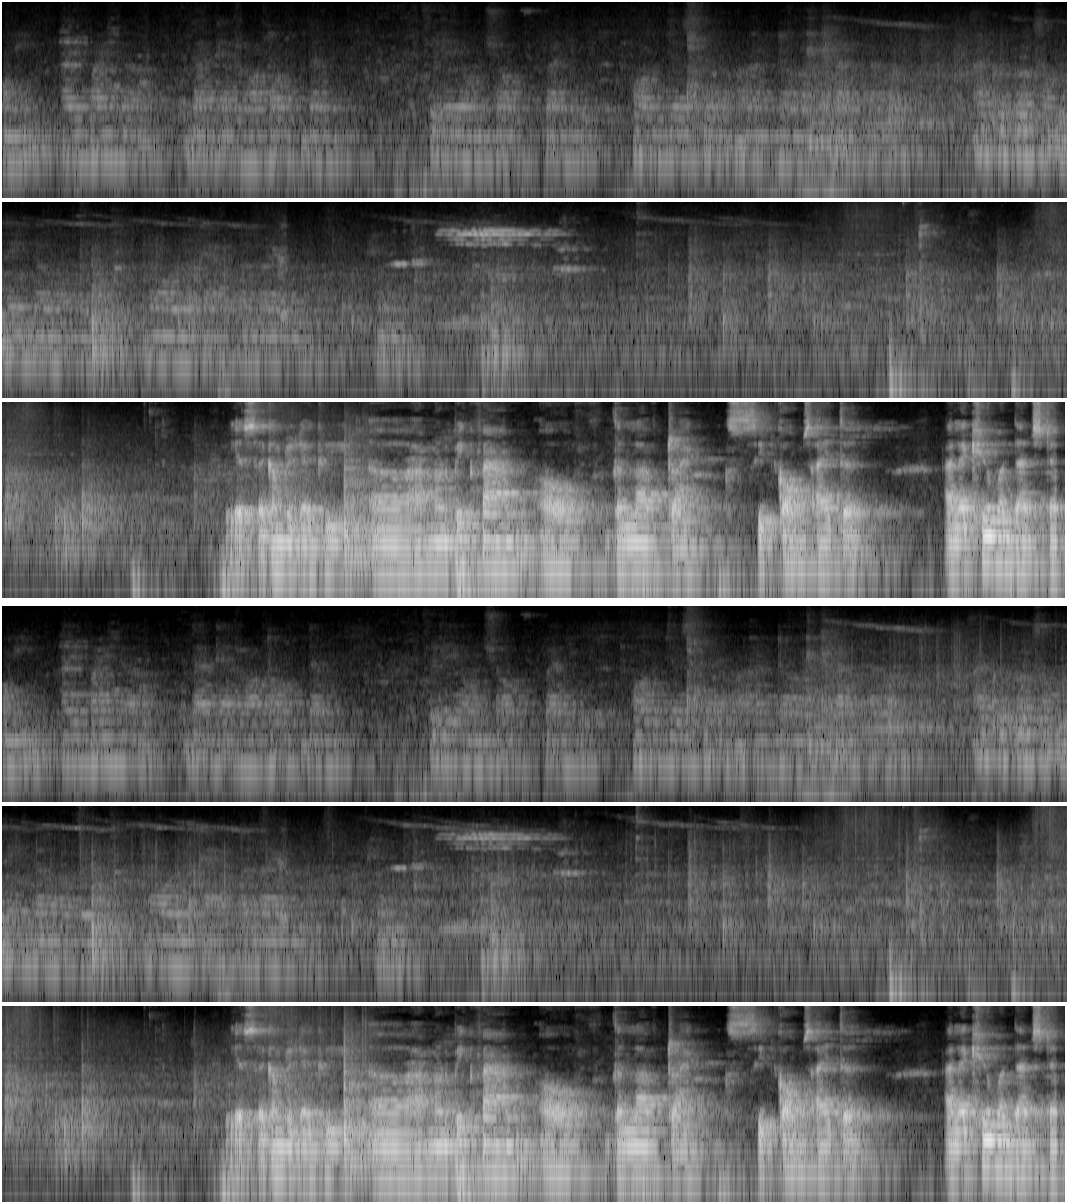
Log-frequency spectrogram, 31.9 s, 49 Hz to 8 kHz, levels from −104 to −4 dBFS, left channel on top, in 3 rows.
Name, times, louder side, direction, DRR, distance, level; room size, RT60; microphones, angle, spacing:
voice 1, 0.0-9.4 9.6-13.7 14.3-14.8, equal, 35° right, 3.2 m, -54 dB
sound 1, 8.2-25.3, right 1 dB, 65° right, 1.5 m, -49 dB
voice 2, 15.1-16.3 19.8-19.9 23.5-30.1 30.4-31.9, left 1 dB, 10° left, 0.4 m, -30 dB
21.5 x 8.7 x 2.6 m
head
